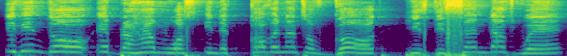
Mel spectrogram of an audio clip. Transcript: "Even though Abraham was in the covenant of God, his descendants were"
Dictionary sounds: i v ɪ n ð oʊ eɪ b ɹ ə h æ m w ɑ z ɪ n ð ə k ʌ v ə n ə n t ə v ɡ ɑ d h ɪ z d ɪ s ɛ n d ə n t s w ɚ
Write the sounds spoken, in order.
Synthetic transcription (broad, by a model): i v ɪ n ð oʊ eɪ b ɹ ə h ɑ m w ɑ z ɪ n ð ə k ʌ v ə n ə n t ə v ɡ ɑ d h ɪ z d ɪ s ɛ n d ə n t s w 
